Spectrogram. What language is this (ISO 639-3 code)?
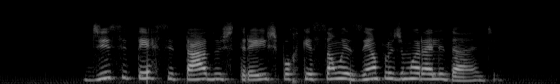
por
